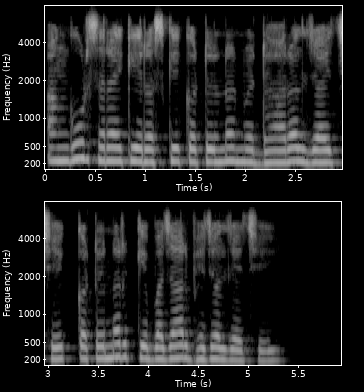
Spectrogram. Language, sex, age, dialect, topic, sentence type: Maithili, female, 18-24, Bajjika, agriculture, statement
